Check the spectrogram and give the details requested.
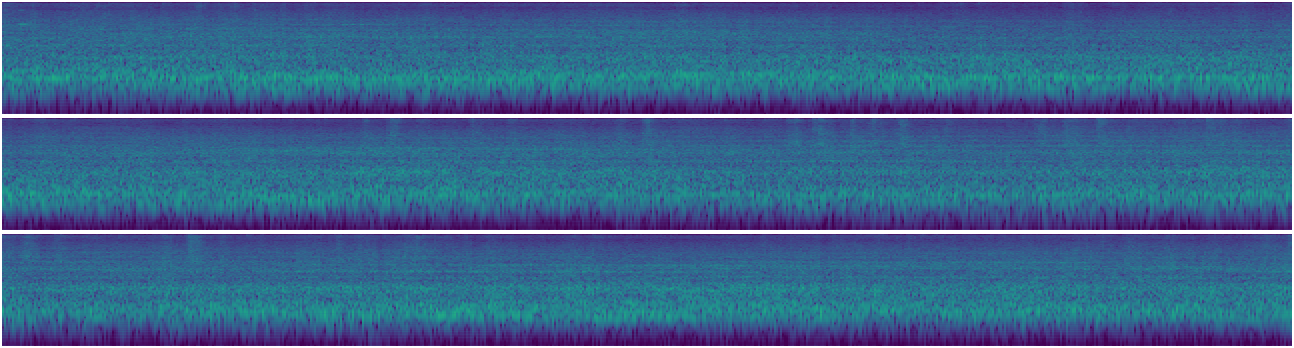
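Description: Freight train of container flat wagons rolling past at speed: a steady rumble of wheels on rail, with scattered sharp clicks from the wheels in the middle stretch.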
